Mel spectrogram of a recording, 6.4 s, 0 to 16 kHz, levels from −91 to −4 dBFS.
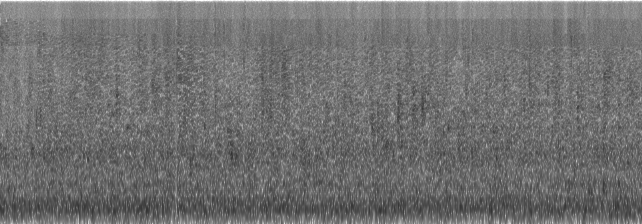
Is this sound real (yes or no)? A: yes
